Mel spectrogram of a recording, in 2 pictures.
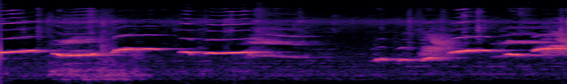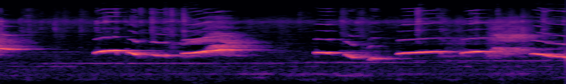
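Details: Yellow-cheek cockatiel youngster whistles the Flamengo football anthem: clear two-note slurred phrases repeated in bursts separated by short silences, with a faint steady tone beneath.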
